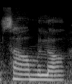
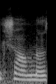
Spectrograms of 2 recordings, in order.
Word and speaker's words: Shamna: And akkada kuda audience kuda people used to call me, what's your name, Samala. They're not pronouncing Shamna.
